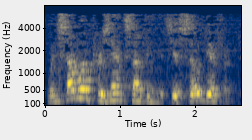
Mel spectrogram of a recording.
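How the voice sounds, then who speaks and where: A man's voice: high voice, lively intonation, fairly quick. An older man, a spiritual teacher, giving an informal devotional talk in a rambling, emphatic way with frequent restarts. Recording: roomy, distant, dull lo-fi sound with faint noise.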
